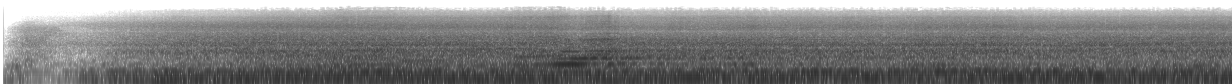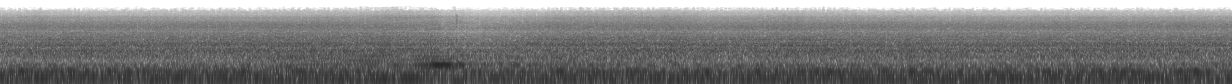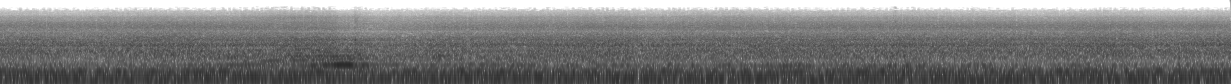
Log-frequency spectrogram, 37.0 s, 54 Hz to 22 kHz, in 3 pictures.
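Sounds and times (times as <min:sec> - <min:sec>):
car engine at speed: 0:00.0 - 0:36.9
wind and road noise: 0:00.0 - 0:36.9
rising engine note: 0:02.4 - 0:10.6, 0:12.9 - 0:21.6, 0:24.8 - 0:35.4.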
